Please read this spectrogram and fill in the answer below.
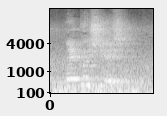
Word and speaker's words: negotiation: किसी भी जगह सीन की साउंड नहीं देता, शन की साउंड दे सकता है। क्वेश्चन, क्वेश्चन, शन और चन, ये दो साउंड देता है TION।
